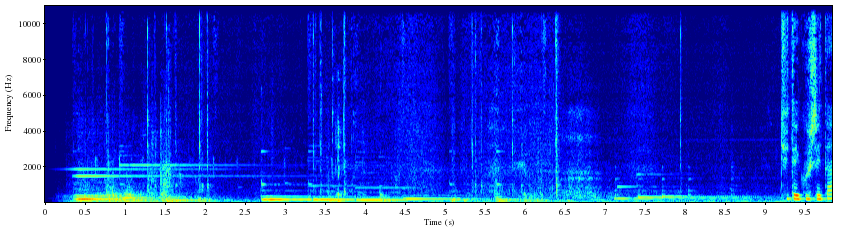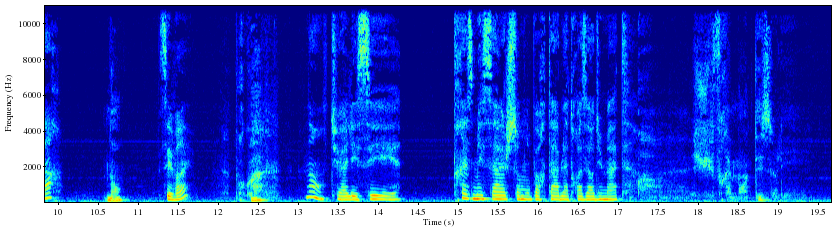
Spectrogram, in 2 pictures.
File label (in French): Doublage; Sarah Solemani; doublage the wrong mans role de lizzie sarah solemani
